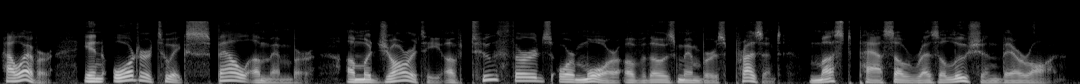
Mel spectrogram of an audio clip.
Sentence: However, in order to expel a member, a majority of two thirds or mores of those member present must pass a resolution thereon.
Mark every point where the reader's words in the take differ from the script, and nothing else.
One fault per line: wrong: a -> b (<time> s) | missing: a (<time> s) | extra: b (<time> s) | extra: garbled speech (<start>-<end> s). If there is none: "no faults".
wrong: mores -> more (5.8 s)
wrong: member -> members (6.8 s)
